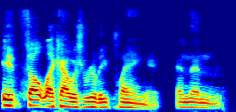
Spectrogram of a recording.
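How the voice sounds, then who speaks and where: A man's voice: on the low side, lively intonation, moderate pace, darkish tone, dry recording. A young man from Las Vegas, telling stories as a guest musician in a casual interview, with a rambling, filler-heavy way of talking. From Las Vegas, USA. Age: young adult.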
